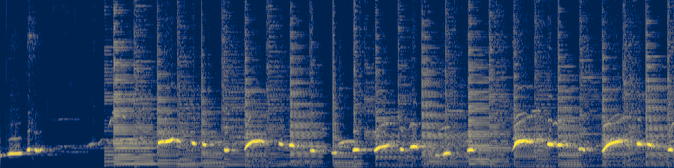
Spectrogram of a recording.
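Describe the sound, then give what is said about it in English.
A bright whistled melody of an American whistling song carries a jaunty tune over a bouncy instrumental backing with steady rhythmic chords, the whistling rising and sliding between notes, loud. “One of the greatest whistling songs in all of American history.”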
